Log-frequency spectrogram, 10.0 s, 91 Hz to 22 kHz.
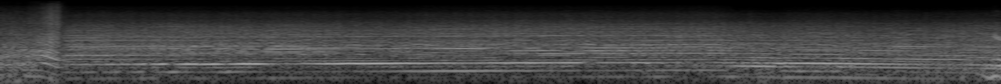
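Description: A NASCAR Sprint Cup car at Atlanta's 2014 Oral-B USA 500, engine note rising and falling as the driver eases off and back onto the throttle, loud and close, a sustained onboard roar with shifting pitch.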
